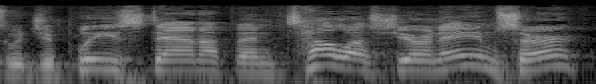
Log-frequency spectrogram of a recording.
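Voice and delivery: ordinary talk, nothing marked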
